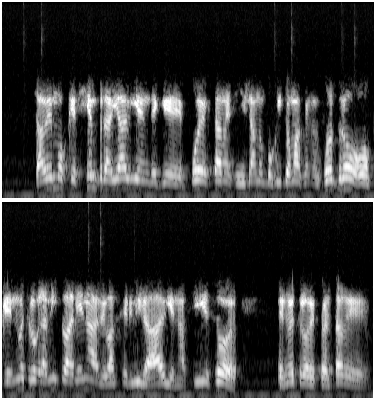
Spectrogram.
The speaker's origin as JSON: {"language": "Spanish", "region": "Montevideo", "country": "Uruguay", "tie": "born or raised there", "said": "yo soy criado ahí, nacido y criado en Montevideo, y recuerdo que en aquel entonces, cuando era niño"}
